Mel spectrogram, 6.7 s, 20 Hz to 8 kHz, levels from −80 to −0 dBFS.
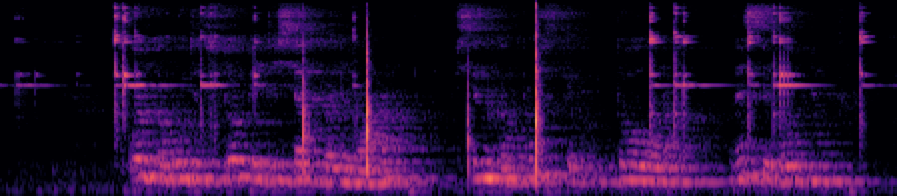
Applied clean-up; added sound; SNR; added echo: none; Chink, clink; -2 dB; reverberation time 1.1 s.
